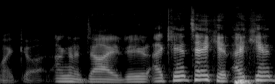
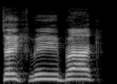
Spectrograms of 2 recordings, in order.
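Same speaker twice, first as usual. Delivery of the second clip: mock pleading; 3 semitones higher, 4 dB louder, slower than usual. Melodramatic plea to old self.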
